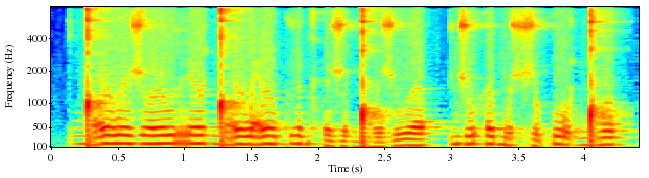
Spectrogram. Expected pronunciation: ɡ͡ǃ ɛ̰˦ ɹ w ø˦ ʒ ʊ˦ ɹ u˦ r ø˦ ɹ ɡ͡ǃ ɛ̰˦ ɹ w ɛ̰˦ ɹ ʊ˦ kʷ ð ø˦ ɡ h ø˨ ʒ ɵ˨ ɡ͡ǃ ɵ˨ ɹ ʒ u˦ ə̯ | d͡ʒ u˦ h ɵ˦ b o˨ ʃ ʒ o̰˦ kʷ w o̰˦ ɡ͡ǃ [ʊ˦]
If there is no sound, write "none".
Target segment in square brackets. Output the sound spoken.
ʊ˦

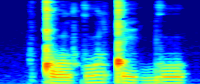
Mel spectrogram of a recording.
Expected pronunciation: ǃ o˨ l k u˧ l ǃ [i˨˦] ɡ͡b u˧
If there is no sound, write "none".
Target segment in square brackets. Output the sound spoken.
i˨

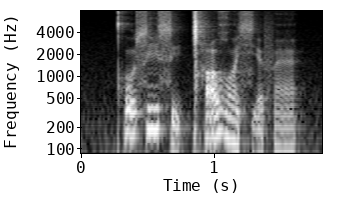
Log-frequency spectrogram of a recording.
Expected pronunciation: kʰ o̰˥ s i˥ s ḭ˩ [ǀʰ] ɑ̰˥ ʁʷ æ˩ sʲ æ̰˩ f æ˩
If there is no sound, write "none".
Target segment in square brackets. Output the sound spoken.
ǀʰ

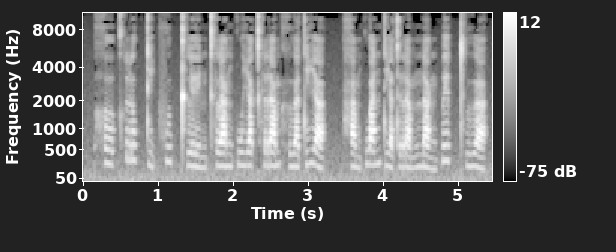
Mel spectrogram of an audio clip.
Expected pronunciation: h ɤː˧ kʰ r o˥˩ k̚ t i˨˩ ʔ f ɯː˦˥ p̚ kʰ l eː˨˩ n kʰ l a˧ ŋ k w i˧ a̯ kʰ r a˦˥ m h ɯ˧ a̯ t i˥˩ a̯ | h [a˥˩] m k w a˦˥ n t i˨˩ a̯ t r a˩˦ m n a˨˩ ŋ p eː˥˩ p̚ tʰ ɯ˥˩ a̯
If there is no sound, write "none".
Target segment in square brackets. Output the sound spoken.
a˨˩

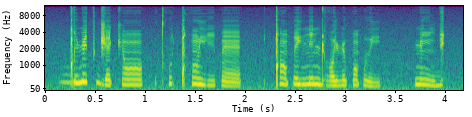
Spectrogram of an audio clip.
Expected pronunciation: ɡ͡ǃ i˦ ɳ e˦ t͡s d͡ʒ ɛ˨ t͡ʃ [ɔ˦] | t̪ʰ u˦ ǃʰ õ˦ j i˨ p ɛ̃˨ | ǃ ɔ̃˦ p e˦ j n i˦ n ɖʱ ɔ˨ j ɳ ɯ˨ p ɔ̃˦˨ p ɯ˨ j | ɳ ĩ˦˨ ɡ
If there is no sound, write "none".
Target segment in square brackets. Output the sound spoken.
ɔ̃˦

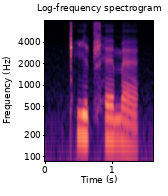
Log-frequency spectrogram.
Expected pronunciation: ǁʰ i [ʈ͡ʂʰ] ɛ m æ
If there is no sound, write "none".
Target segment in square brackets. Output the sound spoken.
ʈ͡ʂʰ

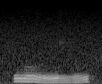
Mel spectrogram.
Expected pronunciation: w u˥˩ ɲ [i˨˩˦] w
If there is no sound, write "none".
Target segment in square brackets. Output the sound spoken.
i˨˩˦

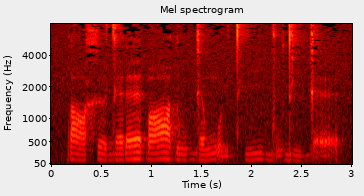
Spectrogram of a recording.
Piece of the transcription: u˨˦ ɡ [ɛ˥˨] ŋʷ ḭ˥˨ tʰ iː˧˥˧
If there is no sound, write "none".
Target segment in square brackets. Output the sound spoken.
ɛ˨˦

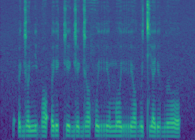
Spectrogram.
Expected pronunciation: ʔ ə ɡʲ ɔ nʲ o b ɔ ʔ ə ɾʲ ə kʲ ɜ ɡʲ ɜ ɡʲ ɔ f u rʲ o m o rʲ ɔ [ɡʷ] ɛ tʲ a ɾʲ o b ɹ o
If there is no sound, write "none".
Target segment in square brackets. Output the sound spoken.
ɡʷ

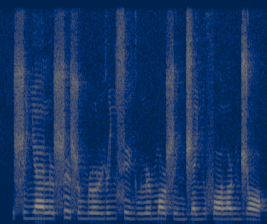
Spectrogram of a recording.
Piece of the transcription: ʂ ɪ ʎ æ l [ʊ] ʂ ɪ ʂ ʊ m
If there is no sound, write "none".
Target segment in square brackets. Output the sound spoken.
ə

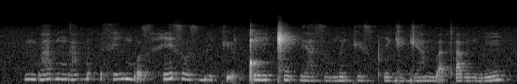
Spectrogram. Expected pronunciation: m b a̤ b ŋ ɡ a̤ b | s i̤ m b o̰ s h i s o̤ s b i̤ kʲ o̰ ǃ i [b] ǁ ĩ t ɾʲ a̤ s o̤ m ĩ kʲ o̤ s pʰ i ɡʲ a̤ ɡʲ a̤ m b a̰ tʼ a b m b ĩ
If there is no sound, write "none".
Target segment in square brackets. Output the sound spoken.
none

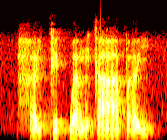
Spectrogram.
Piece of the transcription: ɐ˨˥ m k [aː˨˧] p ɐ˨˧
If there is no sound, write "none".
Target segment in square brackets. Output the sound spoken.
aː˨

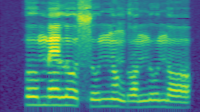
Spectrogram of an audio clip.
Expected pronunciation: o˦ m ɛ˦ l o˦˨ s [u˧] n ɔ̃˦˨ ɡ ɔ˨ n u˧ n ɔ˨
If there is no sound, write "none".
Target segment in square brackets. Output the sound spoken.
u˨˦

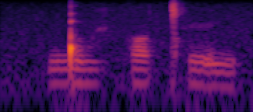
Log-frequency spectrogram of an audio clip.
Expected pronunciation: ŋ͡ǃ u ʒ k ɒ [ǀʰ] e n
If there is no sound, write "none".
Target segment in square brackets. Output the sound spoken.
ǀʰ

